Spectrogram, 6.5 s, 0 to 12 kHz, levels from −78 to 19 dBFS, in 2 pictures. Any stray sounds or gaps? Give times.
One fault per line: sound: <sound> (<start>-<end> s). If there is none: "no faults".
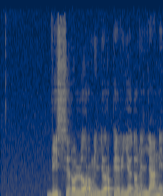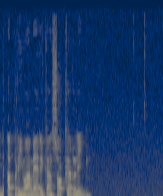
sound: dropout (3.3-3.4 s)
